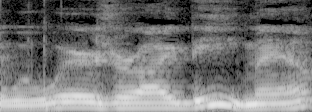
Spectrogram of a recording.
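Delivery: loud, high, snide sarcastic tone. Retelling what the lady behind the counter said: imitating a sarcastic tone. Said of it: "Being sarcastic".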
